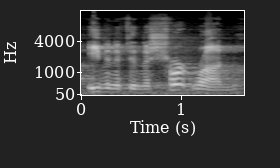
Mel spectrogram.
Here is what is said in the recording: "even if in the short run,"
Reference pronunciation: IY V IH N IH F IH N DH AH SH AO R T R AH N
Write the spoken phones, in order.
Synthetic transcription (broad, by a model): IY V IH N IH F IH N DH AH SH AO R T R AH N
